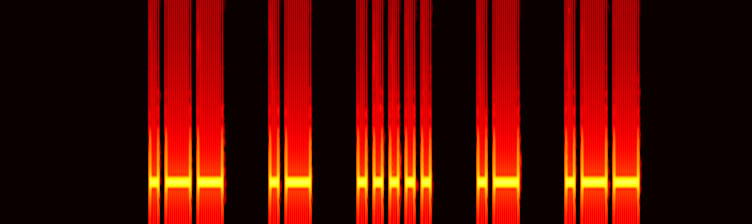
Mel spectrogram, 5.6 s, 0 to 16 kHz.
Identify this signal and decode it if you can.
Morse code, heard as a keyed tone, about 20 wpm, spaced as for 15 wpm, 700 Hz. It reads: WA5AW
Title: 167 Lesson 27g - Number 7 - Call Signs 20wpm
